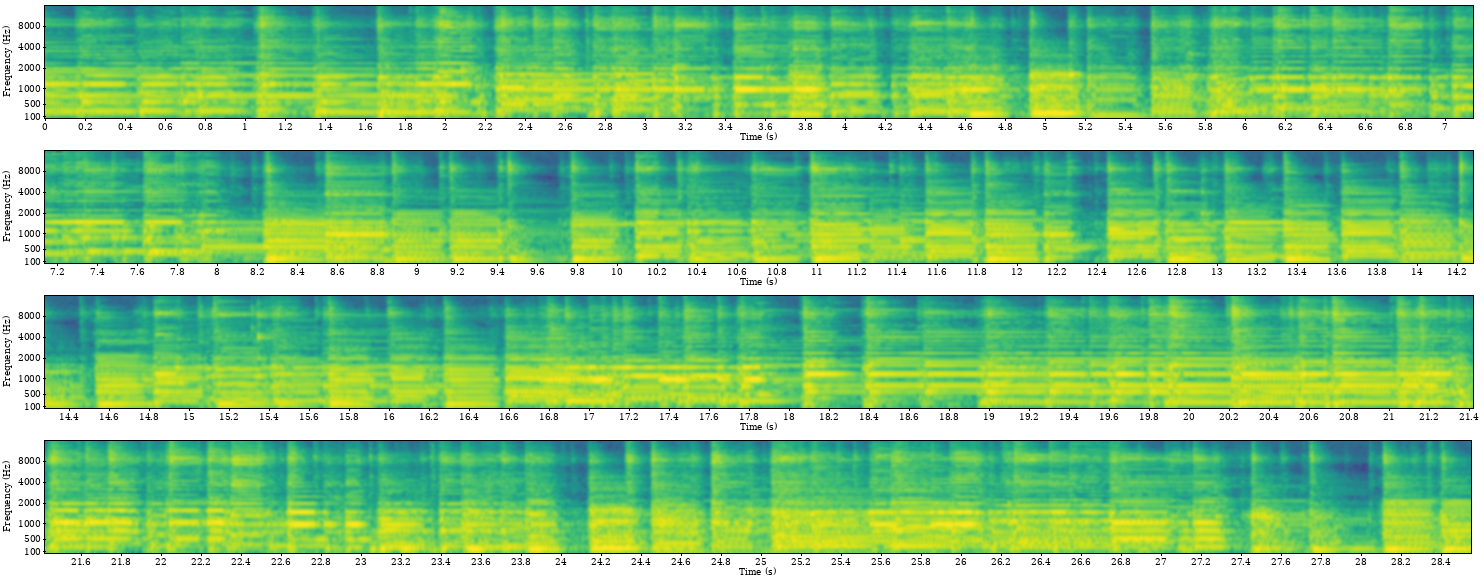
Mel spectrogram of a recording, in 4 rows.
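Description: Takamine EF360S-TT steel-string acoustic guitar played solo in a blues, a steady run of picked notes and chords with a jangly tone, on a guitar with cracked sides.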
